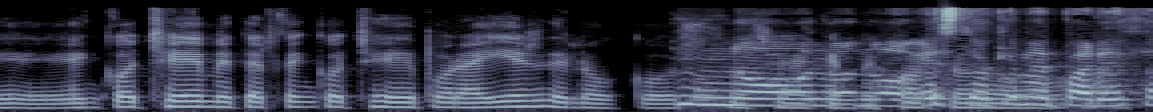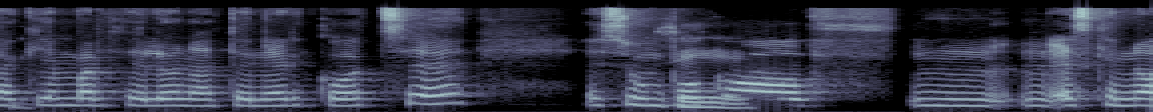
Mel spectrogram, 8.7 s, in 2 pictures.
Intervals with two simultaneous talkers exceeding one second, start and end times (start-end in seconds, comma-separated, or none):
2.5-4.5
